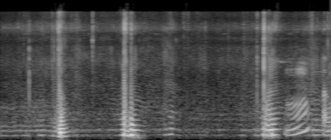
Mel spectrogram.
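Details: Honey bees during a honey harvest: a steady low buzzing hum runs throughout, interrupted by loud bursts of men talking near the hive.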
